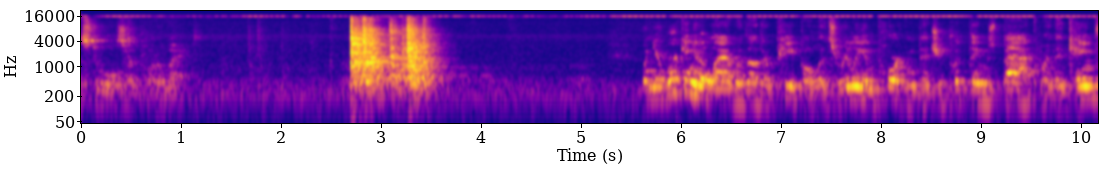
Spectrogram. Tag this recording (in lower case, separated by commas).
speech, inside a large room or hall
